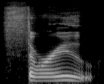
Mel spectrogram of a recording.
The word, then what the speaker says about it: through: We have the and then the same spelling, different pronunciation. This is through, through, Through.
